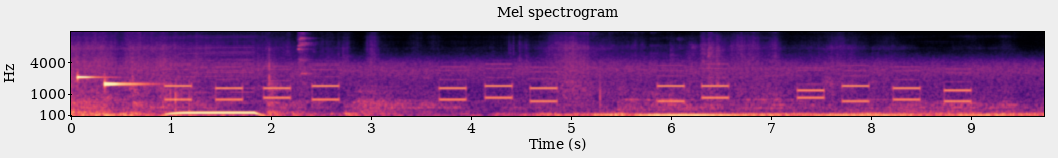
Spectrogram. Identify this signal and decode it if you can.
DTMF, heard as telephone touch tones, dialled by hand, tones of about 270 ms, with radio hiss and the noise inside a lift. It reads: 6586 592 39 7351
